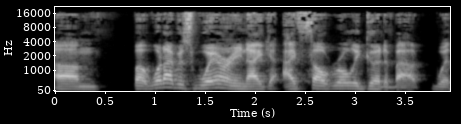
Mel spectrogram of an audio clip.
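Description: A man talks in a normal speaking voice with an American accent. His medium pitch has ordinary pitch variation, and his pace is fairly slow. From Staten Island, New York. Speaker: retiree and aspiring long-distance hiker. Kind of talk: casual chat.

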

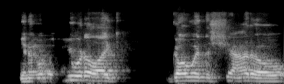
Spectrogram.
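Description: A man speaks in an ordinary speaking voice, with ordinary pitch variation. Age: 40s. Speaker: painter and art teacher. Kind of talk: interview conversation.

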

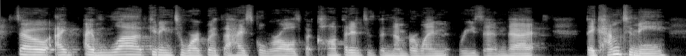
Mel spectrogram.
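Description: A woman speaks at a moderate pace in a very deep, low pitch with fairly even intonation, her voice dry and close with no echo against a quiet background. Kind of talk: casual interview conversation. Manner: speaks loudly.

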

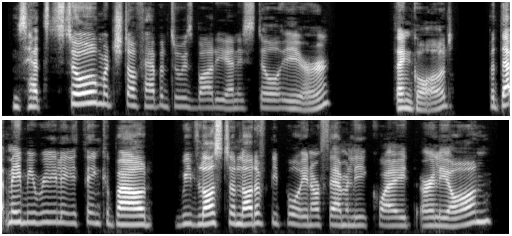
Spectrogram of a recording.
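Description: On a very clean recording with a silent background and a dry, close sound with no echo, a woman with a Dutch accent speaks at a fairly high pitch and a moderate pace. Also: ordinary pitch variation, big swings in loudness. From eastern Netherlands. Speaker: illustrator and art teacher. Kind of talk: casual interview conversation.

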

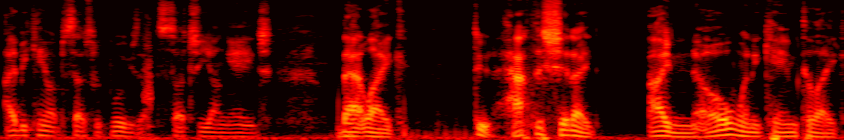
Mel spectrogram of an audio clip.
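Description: A man's animated voice with an American accent and ordinary pitch variation, in a very clean recording with a silent background. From Mexico, raised in US. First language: Spanish. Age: 30s. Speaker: metal band musician. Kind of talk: casual interview. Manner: animated, profane.

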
